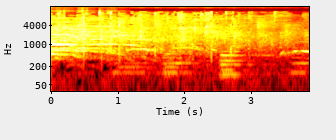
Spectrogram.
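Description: A crowd claps and cheers steadily for a few seconds at a live show, a dense even wash of applause with a few sustained instrument notes and stray voices mixed in.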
